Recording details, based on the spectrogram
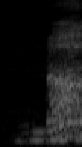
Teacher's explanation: ना का उच्चारण दंत भी होगा और प्लस नासिका भी होगा।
